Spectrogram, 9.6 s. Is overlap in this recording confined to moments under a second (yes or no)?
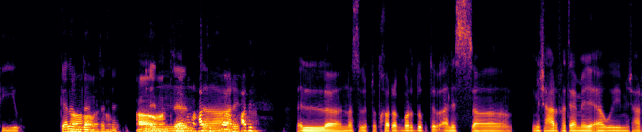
no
